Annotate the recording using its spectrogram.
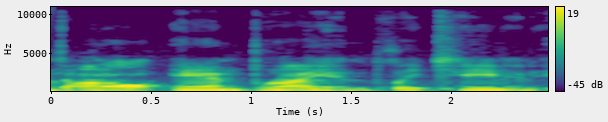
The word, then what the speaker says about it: Domhnall: Am I saying his first name right? – I think it's Donald. I think it's pronounced Donald. – Donald? Is it? – Yeah, okay. – It's D-O-M-N.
